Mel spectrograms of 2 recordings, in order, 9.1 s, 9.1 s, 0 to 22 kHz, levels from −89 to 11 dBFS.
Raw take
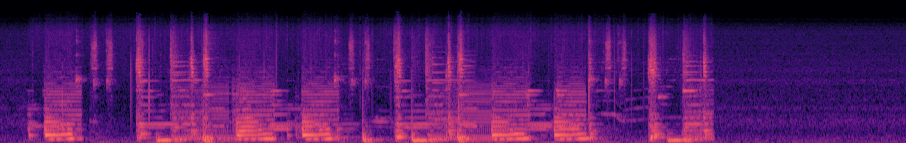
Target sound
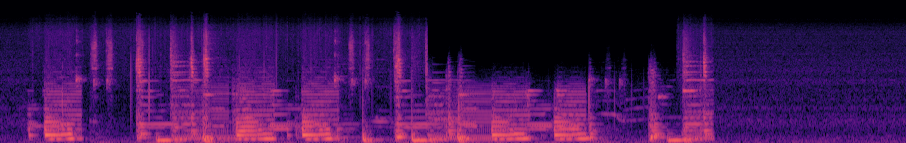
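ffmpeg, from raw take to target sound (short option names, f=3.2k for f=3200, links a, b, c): -filter_complex "[0:a]asettb=1/sr,asplit=3[a][b][c];[a]atrim=end=4.274[d];[b]atrim=start=4.27:end=6.77,asetpts=PTS-STARTPTS,afade=t=in:d=0.004:c=qsin,afade=t=out:st=2.496:d=0.004:c=qsin,lowpass=f=1.8k:w=0.5412,lowpass=f=1.8k:w=1.3066[e];[c]atrim=start=6.766[f];[d][e]acrossfade=d=0.004:c1=hsin:c2=qsin[g];[g][f]acrossfade=d=0.004:c1=qsin:c2=hsin,volume=-3dB"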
